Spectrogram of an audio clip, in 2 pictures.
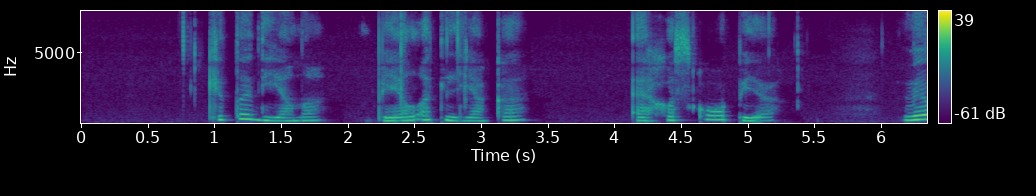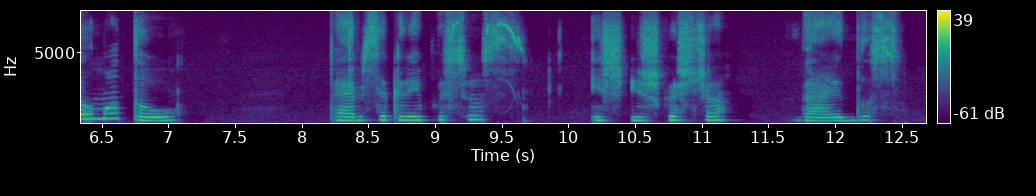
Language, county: Lithuanian, Klaipėda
